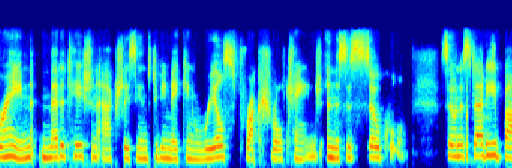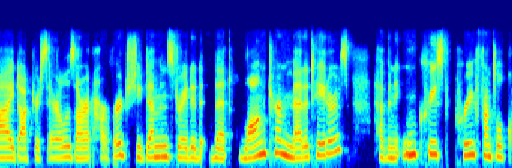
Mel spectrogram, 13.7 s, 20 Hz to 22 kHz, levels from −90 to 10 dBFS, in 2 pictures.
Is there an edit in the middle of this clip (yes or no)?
no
